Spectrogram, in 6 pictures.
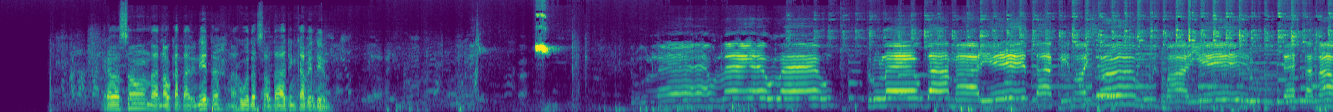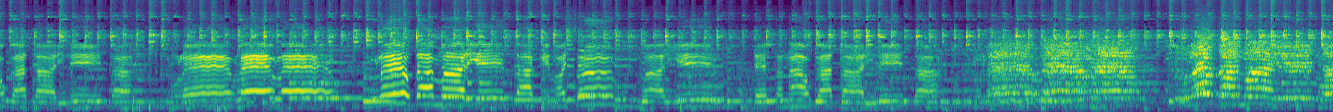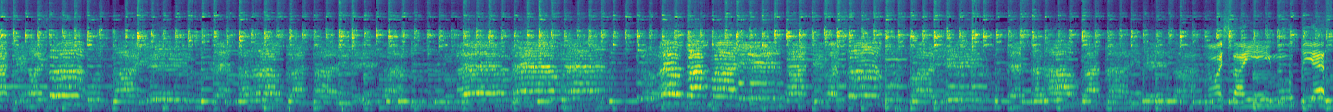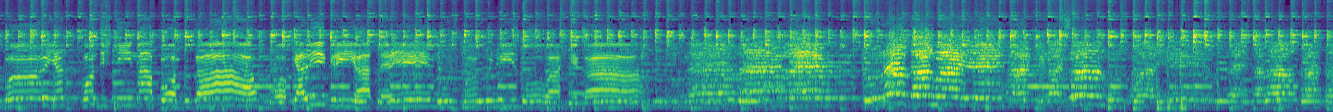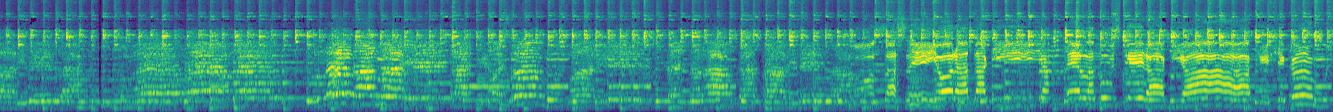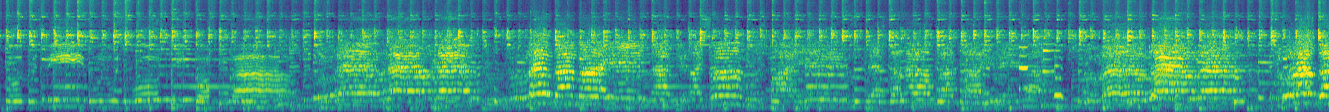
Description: Série Brincantes - Autos e Danças
Apresentação da Barca na Rua da Saudade
A vida do marinheiro e Amassar as uvas (valsa).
